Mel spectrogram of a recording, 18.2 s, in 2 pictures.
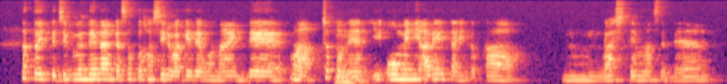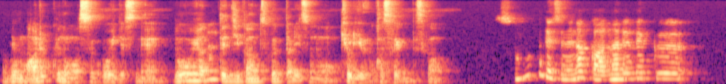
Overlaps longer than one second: none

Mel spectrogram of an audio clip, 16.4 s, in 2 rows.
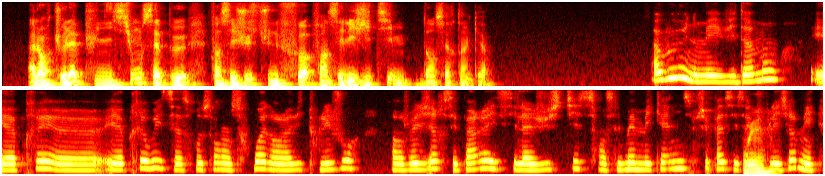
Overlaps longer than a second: none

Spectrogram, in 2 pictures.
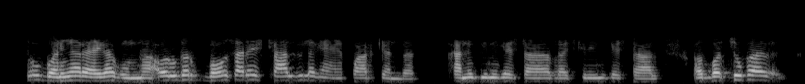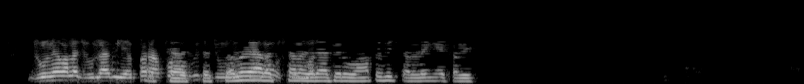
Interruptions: present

